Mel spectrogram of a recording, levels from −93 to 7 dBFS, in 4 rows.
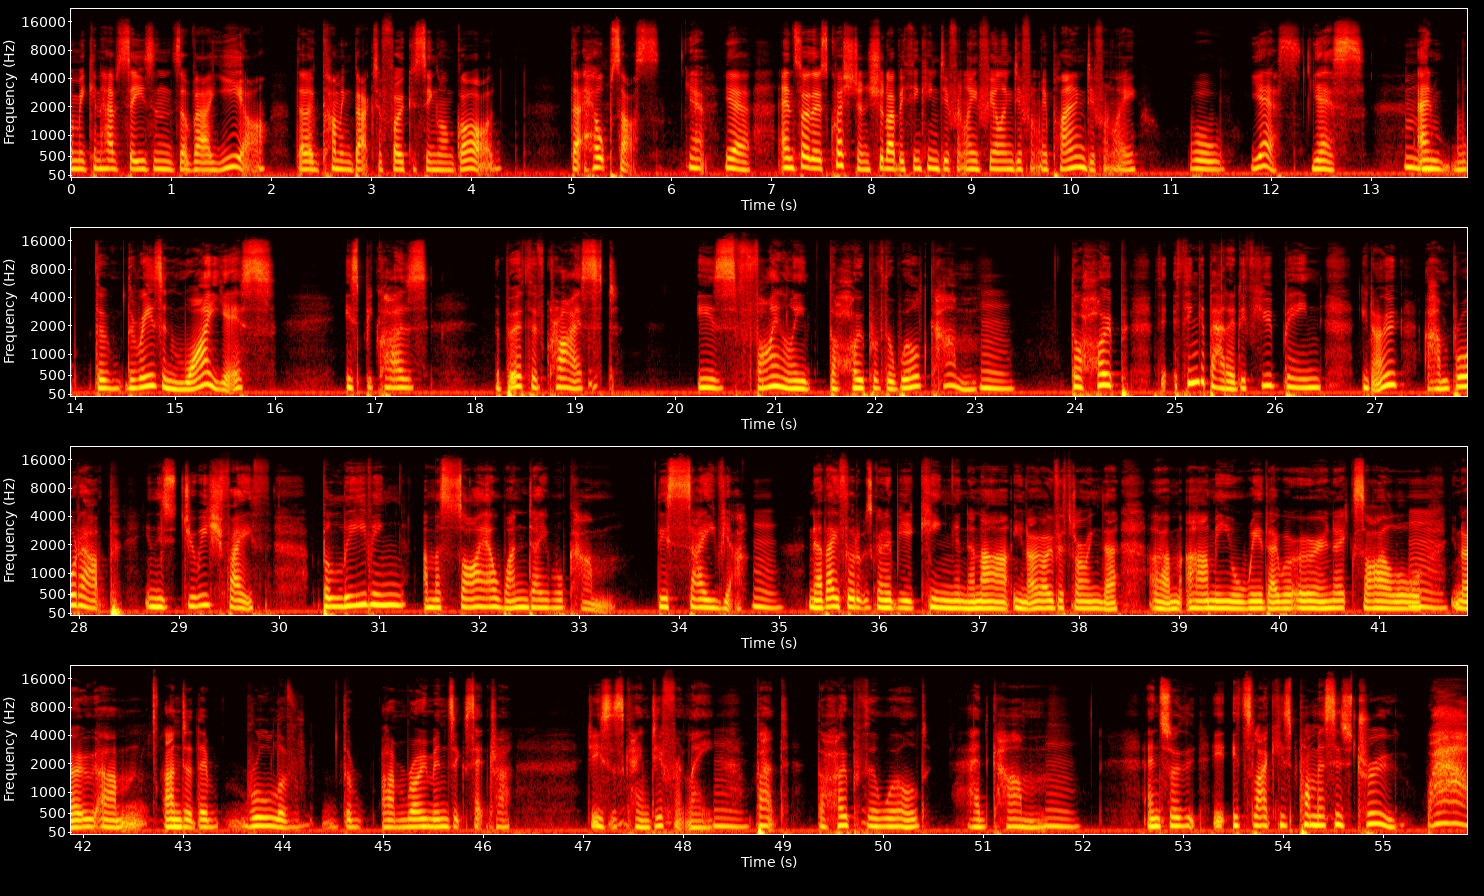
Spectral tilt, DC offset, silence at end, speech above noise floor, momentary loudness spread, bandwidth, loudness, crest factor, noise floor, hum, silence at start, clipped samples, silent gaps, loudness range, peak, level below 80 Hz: -5.5 dB/octave; under 0.1%; 0 s; 30 dB; 11 LU; 16.5 kHz; -25 LUFS; 24 dB; -53 dBFS; none; 0 s; under 0.1%; none; 6 LU; 0 dBFS; -34 dBFS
